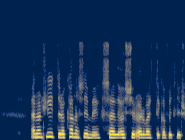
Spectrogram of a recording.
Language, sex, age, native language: Icelandic, female, 13, Icelandic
